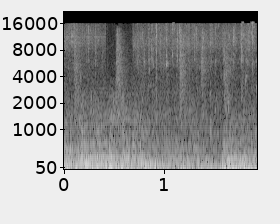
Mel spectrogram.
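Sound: loud thunderclap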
